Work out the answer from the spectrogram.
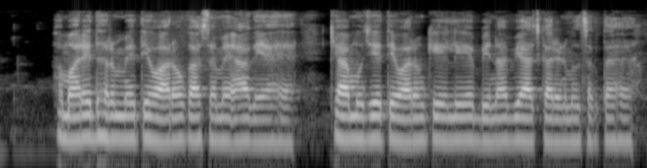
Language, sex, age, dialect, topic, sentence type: Hindi, male, 18-24, Garhwali, banking, question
